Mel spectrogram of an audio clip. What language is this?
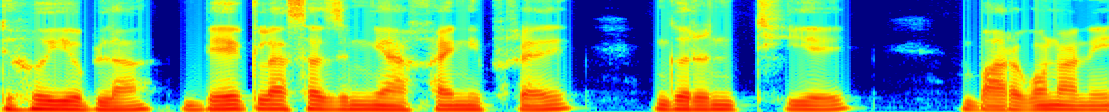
Bodo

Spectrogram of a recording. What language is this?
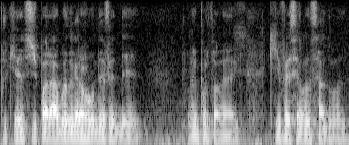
Portuguese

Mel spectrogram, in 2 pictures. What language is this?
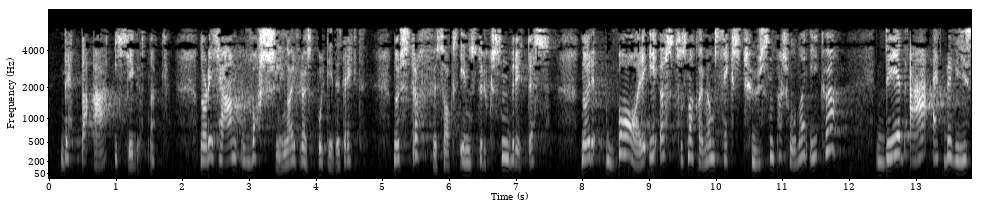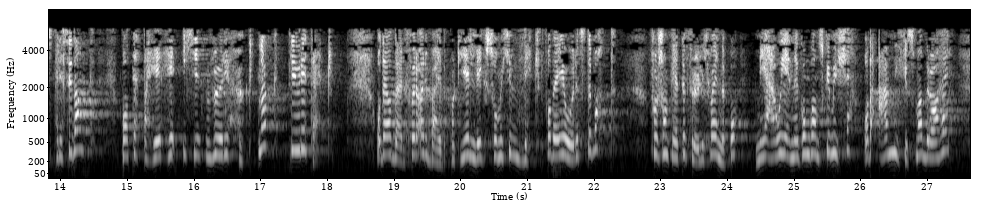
Norwegian Nynorsk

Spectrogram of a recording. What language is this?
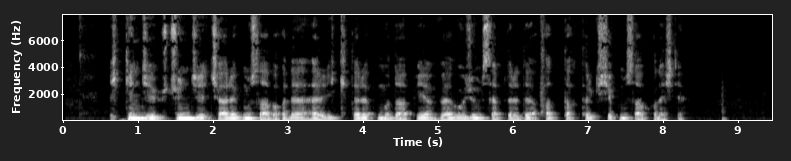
Uyghur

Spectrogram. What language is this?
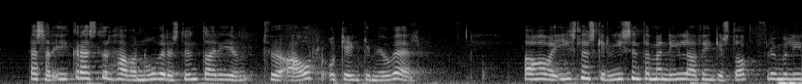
Icelandic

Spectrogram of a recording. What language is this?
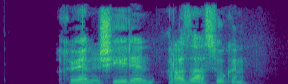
Central Kurdish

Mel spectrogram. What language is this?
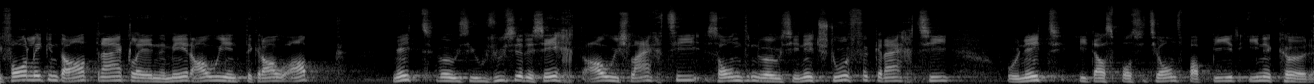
Swiss German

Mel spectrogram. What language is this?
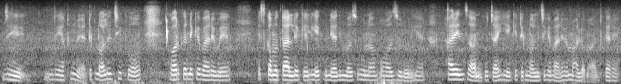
Urdu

